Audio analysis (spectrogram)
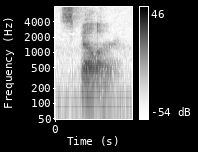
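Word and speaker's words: SPILR: limited to five letters the departure identified with the letters s p i l R is pronounced Spiller the proposed procedures allow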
